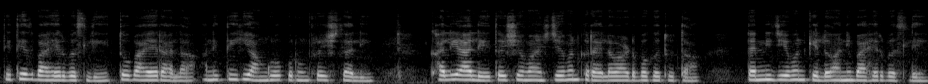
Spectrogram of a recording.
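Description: A woman narrating a romance story as a storyteller, in a steady and even reading. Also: mid-range voice, moderate pace.

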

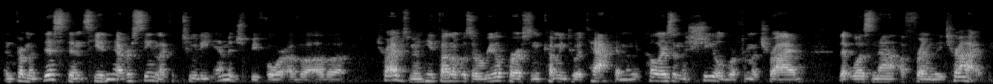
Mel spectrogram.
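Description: Artist guy telling travel stories in his studio, animated, echoey room. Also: mid-range voice, fast talker. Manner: animated, acts out scenes. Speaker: artist and show host. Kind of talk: casual storytelling.

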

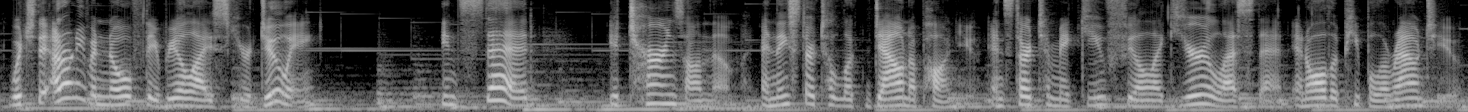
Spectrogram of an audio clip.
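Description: A woman's voice: medium pitch, a bit bright. Chatty, frank woman spiritual guide. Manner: chatty, frank and dramatic, acting out quotes. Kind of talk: candid storytelling vlog.

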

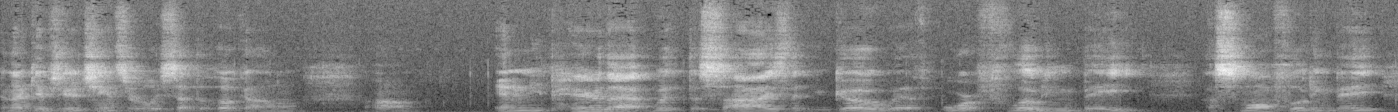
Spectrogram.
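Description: A man's voice: mid-range voice, measured pace, recorded from a distance. A middle-aged man gives casual, rambling how-to advice straight to the camera in a cluttered garage. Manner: relaxed, rambling, gestures with hands while explaining. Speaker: fishing channel host. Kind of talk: casual instructional talk to camera. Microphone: camera mic from a few feet away. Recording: roomy garage echo, off-mic, faint hiss.

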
